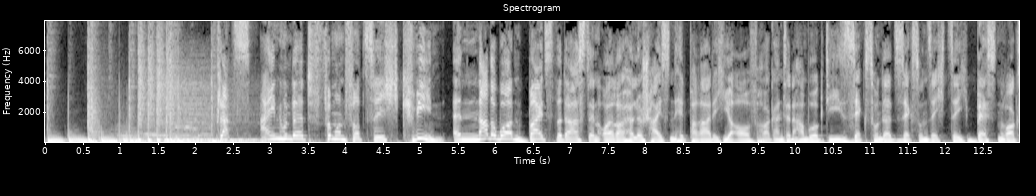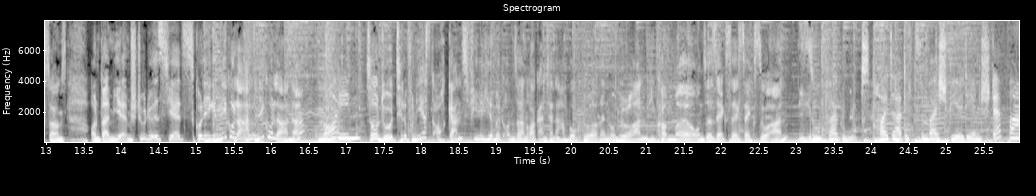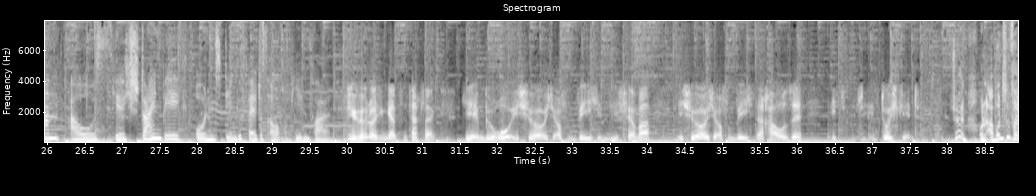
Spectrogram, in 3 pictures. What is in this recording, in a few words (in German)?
Live Ansage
